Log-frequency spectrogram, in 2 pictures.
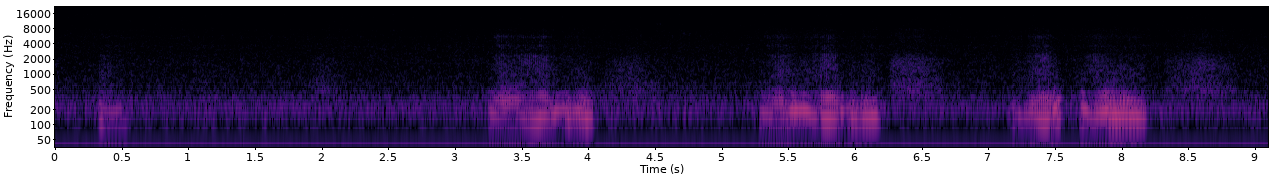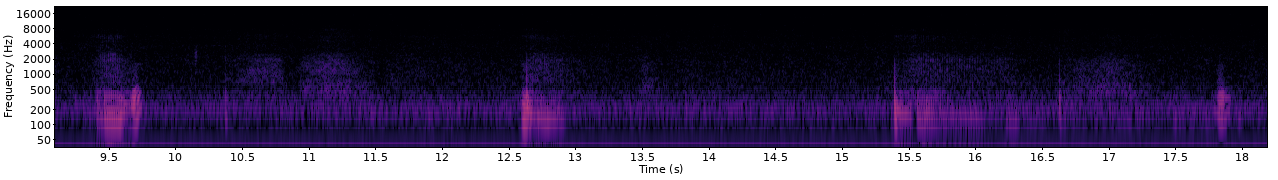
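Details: Female dog snoring at night while asleep, loud enough to keep the owner awake: soft, irregular low rumbling snores roughly every few seconds over quiet room noise; snoring.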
